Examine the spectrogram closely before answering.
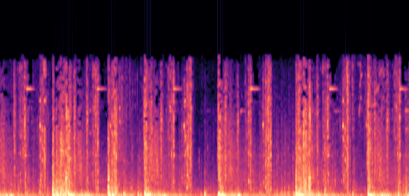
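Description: A rifle fires sharp shots in bursts, with booming echoes.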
